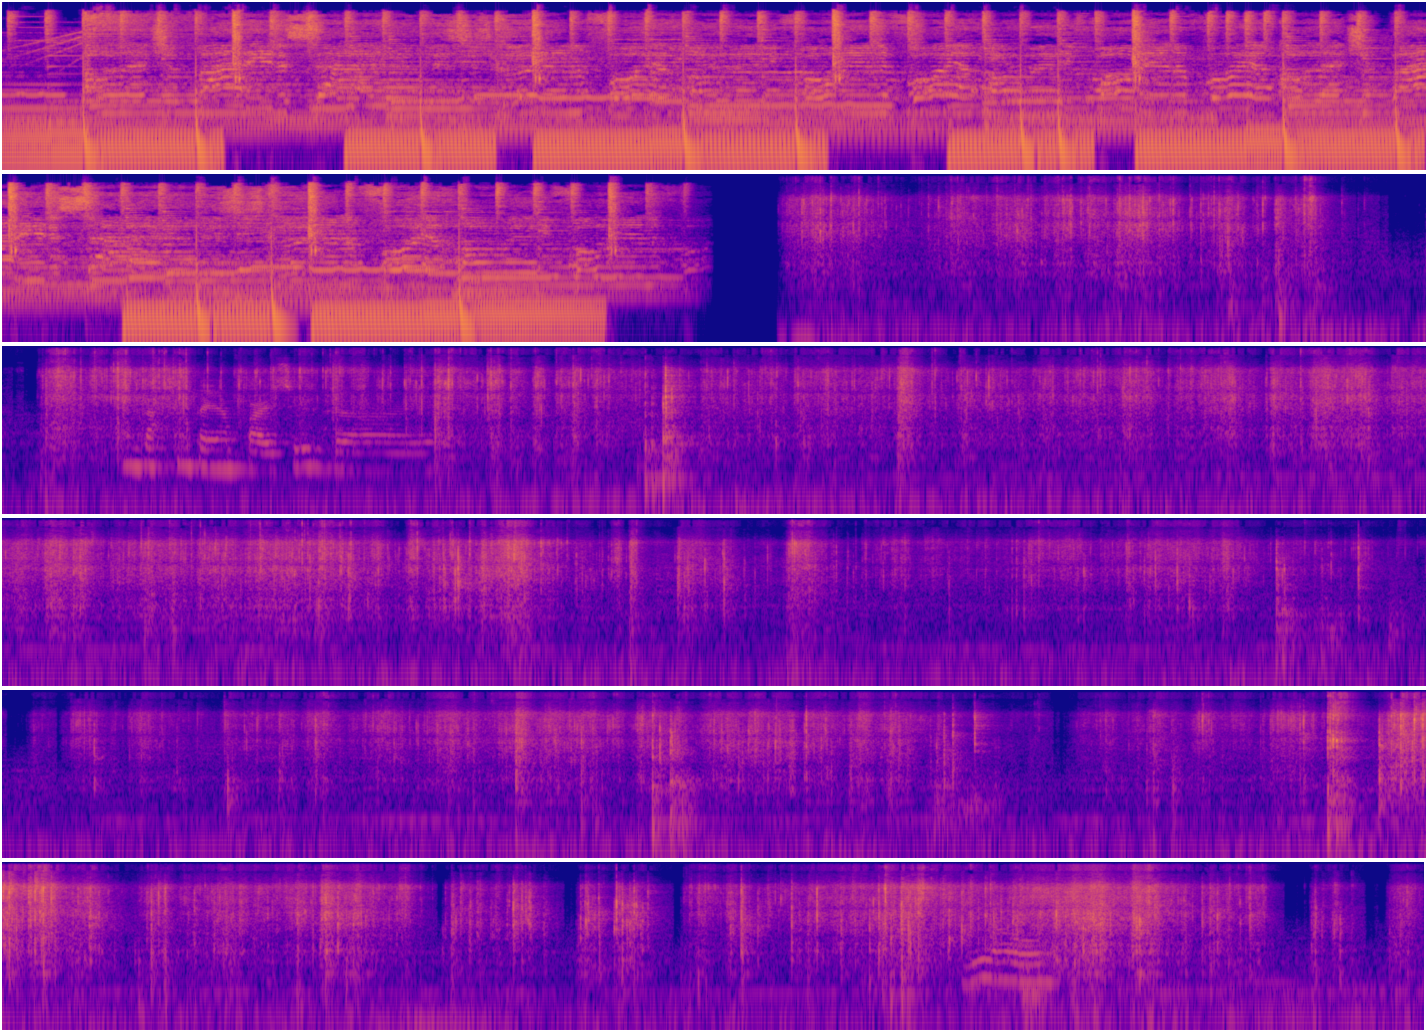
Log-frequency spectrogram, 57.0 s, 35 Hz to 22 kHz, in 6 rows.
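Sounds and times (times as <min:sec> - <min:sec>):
packaging crinkling and rustling: 0:14.7 - 0:56.9.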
